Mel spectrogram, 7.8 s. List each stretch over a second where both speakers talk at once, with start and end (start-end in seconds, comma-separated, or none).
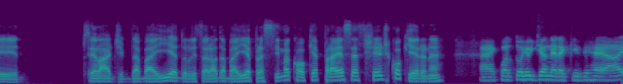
none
